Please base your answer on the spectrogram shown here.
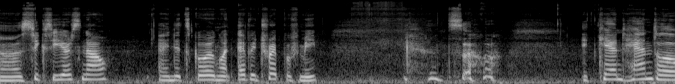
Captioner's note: laughs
